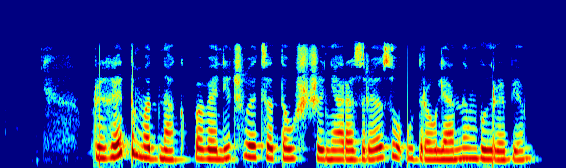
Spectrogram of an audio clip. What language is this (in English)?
Belarusian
